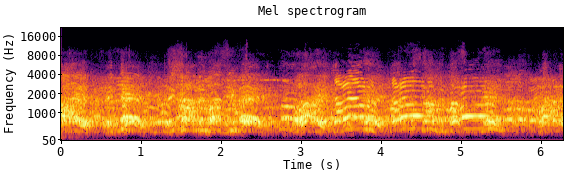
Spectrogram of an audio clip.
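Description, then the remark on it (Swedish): A large crowd of protesters chanting and shouting together in Tahrir Square, Cairo, Egypt, on 25 January during the revolution, calling to hesitant onlookers along the sidewalks; a dense, steady roar of many voices with rising rhythmic calls layered throughout, loud and continuous with no pauses. “egyptiska folket, var är ni, ropar demonstranterna till tveksamma åskådare längs trottoarerna.”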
